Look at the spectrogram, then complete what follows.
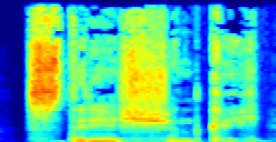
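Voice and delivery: plain reading voice

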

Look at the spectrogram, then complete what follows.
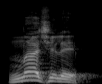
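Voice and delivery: high, loud start call; excited command. A narrator's reading. Director jumps about starting the shoot, excited shout. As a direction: kick off the shoot with bouncing excitement. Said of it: "запрыгал он".

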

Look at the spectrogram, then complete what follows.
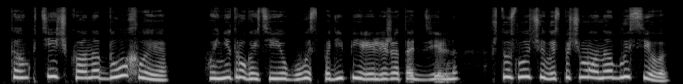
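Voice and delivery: high, horrified exclamations; panicked yelling. A narrator's reading. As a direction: keep the pitch up in a flustered panic. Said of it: "заорала я".

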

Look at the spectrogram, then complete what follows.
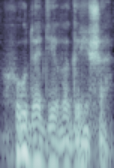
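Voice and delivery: low, soft, strained; wounded man fading, low and faint; weak, failing voice. A narrator's reading. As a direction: let the voice give out as you speak. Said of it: "Голос сорвался".

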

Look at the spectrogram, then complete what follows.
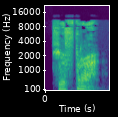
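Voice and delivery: ordinary delivery

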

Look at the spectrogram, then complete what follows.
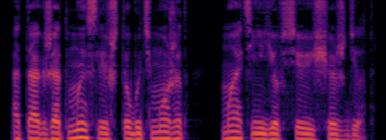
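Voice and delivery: ordinary delivery, nothing marked

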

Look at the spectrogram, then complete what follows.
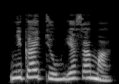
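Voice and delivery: put-on high, whiny little girl refusing; whiny spoiled pouty drawl. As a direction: pout and whine like a stubborn child. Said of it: "закапризничала дочь".

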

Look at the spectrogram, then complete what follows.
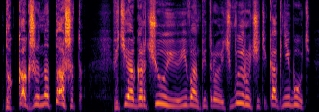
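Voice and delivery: high, loud, urgent plea; pleading. A narrator's reading. Alyosha begging Ivan Petrovich to rescue him, pleading. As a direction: beg to be rescued from a fix.

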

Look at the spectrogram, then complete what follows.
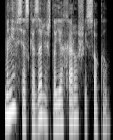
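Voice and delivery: half asleep, words trailing away; sleepy mumble. A narrator's reading. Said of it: "сонно пробормотала".

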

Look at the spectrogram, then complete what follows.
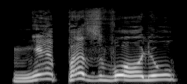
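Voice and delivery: high, loud, very slow snap; snapping refusal. Acted. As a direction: cut him off sharply. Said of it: "огрызнулся король".

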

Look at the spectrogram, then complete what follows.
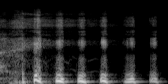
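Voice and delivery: wicked little run of laughter; gloating chuckle. A narrator's reading. Teacher relishes scaring his pupils, gloating chuckle. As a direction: chuckle slyly at your own idea.

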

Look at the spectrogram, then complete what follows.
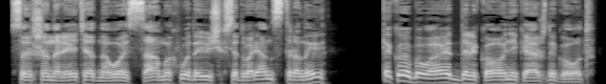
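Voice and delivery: expansive, courteous guest; Павел Александрович. A narrator's reading. Governor flatters the young prince, expansive and courteous.

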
